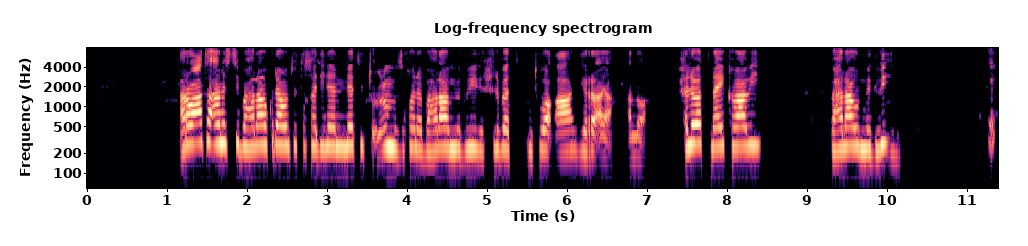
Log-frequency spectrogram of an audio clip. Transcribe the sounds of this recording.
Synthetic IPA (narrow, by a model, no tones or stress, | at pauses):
ʔaɾbaʕt̪ʰɐanɨst̪ʰibahlawikʰud̪awɨnt̪ʰit̪ʰɐxɐd̪inɐnːɐt̪ʰit̪ʼɨʕʕumzɨxo̞nɐbahlawimɨɡ̚biħɨlbɐt̪ɨnt̪ʰiwɔqʼajɪɾaʔaja̰ʔːlːɐwa̰ | ħɨlbɐt̪najkʰɐβaβi | b̥ahlawimɨɡbiɨjːu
